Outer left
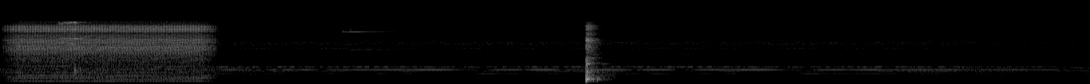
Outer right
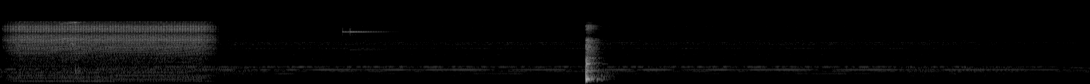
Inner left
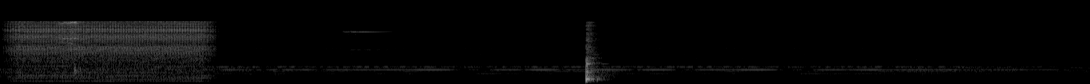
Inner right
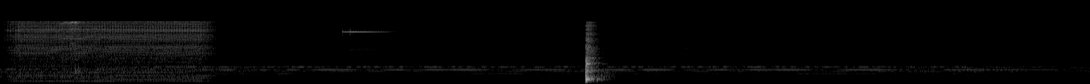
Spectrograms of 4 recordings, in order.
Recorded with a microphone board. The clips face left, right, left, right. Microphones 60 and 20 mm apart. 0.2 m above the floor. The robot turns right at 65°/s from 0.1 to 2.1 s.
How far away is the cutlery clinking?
About 3.5 m.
